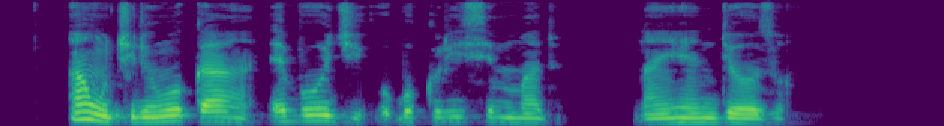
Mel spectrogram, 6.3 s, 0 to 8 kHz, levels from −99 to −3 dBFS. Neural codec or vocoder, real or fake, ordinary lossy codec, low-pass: none; real; none; none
